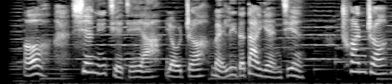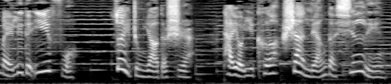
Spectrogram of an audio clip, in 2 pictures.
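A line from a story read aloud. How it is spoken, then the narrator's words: Gentle mother. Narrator (Chinese): 妈妈温柔地说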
